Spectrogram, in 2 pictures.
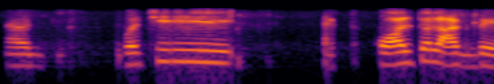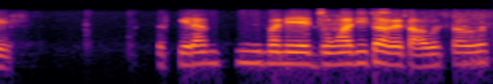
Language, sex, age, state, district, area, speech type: Bengali, male, 18-30, West Bengal, Darjeeling, rural, conversation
